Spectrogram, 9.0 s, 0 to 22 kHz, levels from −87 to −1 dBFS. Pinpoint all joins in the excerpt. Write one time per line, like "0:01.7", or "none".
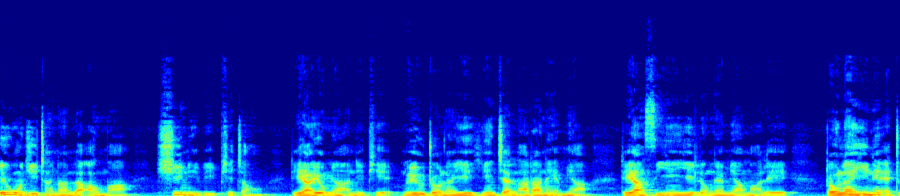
none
